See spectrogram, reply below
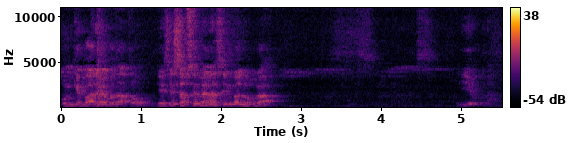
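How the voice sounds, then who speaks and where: A man's voice: fairly high pitch, a little slow, a little hiss or hum. Male tutor, patient classroom lecture, repeats key terms, very echoey, distant mic. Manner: explains patiently with everyday examples, repeats key words. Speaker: maths tutor. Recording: echoey room, mic far off.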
